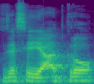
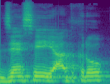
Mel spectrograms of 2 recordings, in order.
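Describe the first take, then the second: Both takes have the same delivery.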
